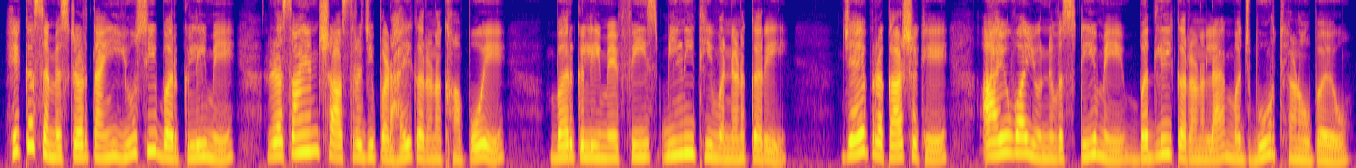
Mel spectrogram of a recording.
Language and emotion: Sindhi, neutral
